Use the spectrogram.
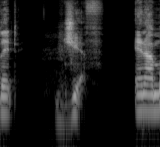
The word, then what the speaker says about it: GIF: said that the creator of it called it Jif and I'm like who am I identify this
